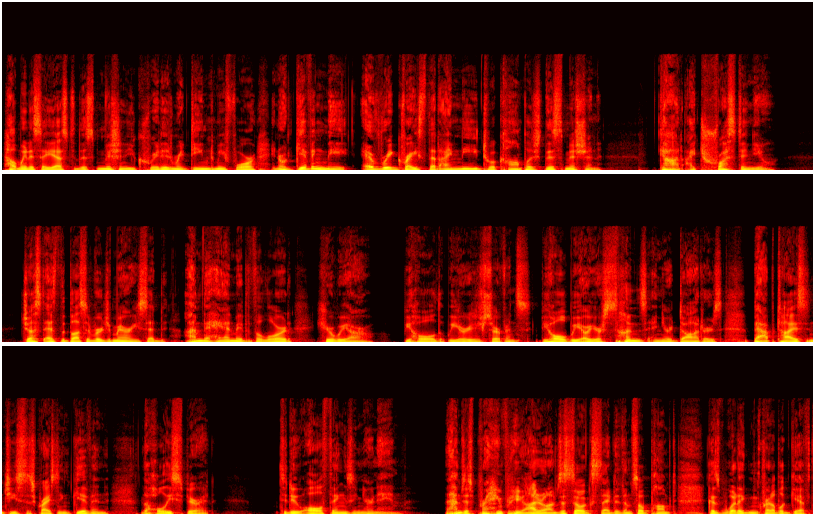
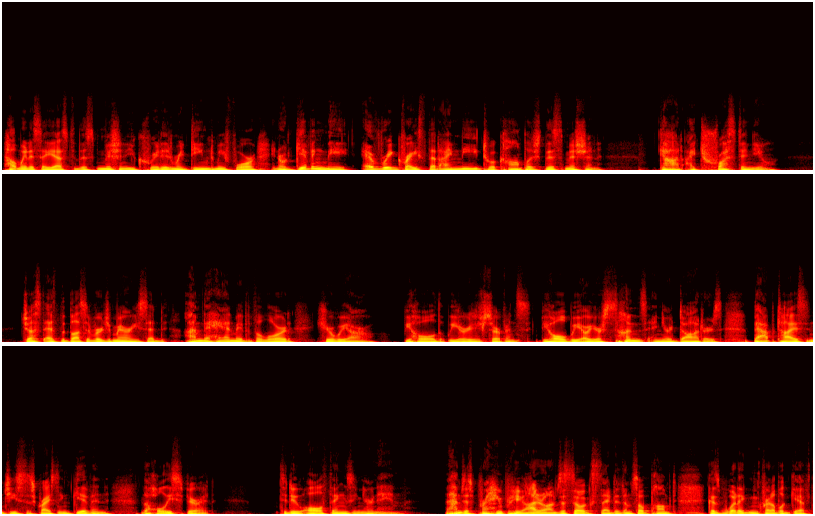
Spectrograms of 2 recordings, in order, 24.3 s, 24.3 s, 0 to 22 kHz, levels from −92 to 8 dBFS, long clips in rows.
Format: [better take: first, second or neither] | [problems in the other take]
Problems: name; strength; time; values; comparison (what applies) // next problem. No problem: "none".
first | muffled; slightly; fading above 3.5 kHz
